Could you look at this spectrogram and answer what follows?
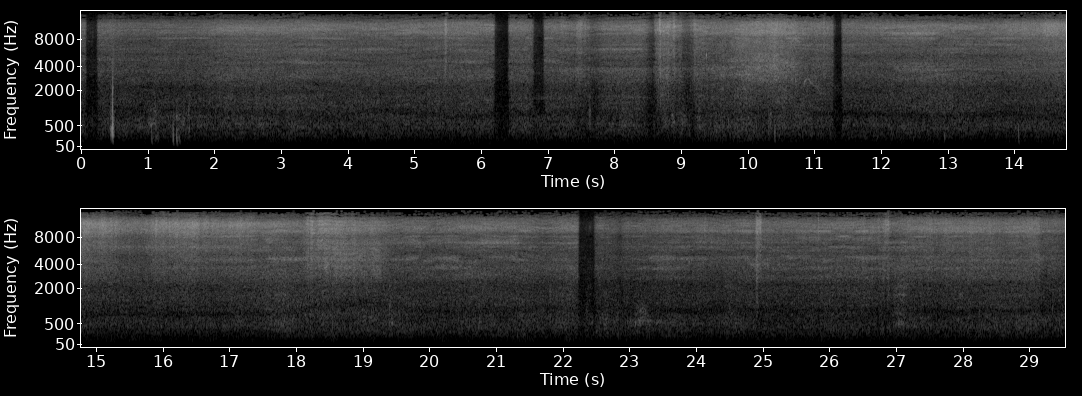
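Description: Garden sprayer wand hissing as it mists liquid P/K fertilizer onto bonsai foliage. The spray is steady, cutting off briefly a few times as the trigger is released.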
